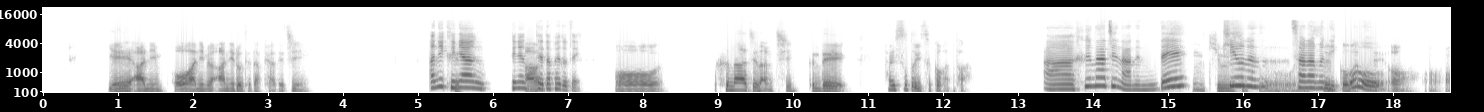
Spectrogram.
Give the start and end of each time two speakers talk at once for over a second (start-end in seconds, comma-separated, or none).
15.7-18.0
